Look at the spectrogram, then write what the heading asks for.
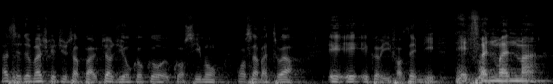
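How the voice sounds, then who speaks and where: A man talking at a very fast pace with vocal fry and lively intonation, over audible room echo. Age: 70s. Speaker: actor. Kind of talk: panel talk anecdotes. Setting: stage with audience. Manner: animated.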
